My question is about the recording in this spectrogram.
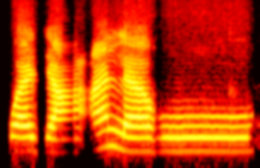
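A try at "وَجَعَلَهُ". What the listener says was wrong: waja'allahu, jangan digituin. Waja'alahu, ya jangan al. Kalau al ada tasdid. Ada kalau dihentak-hentak ada sidanya, lamnya dua.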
